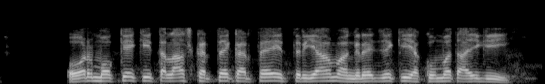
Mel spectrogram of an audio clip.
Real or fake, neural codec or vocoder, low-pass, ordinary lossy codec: fake; codec, 16 kHz, 16 kbps, FunCodec, trained on Chinese and English, 50 frames a second; 5.4 kHz; Opus, 16 kbps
